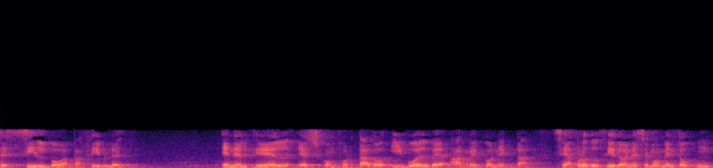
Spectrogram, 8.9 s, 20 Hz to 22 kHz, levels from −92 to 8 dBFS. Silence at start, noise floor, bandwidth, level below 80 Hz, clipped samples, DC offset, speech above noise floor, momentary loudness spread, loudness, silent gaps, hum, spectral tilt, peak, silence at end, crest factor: 0 s; -49 dBFS; 5.2 kHz; -52 dBFS; under 0.1%; under 0.1%; 28 dB; 9 LU; -22 LUFS; none; none; -8 dB/octave; -4 dBFS; 0 s; 18 dB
